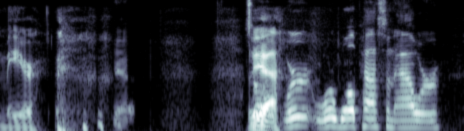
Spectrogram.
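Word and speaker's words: Meier: It's like Mier. It's Yeah, I know it's an M. M-E-I-E-R. So Shout outs to white it's people. probably like it's probably like Mayor.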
